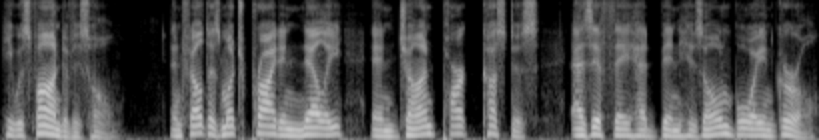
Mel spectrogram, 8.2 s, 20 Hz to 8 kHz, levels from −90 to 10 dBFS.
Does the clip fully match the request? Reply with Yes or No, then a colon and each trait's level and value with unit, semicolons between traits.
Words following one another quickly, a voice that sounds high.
No: fast, 210 wpm; low, 130 Hz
